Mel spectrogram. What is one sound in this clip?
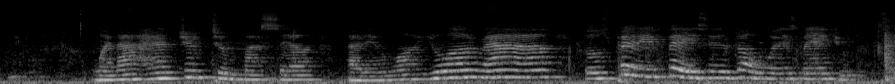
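A young girl sings into a microphone, heard through loudspeakers in an echoing hall.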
